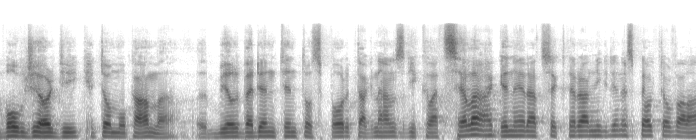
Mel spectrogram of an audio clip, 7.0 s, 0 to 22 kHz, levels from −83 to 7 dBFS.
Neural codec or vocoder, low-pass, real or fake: codec, 16 kHz in and 24 kHz out, 0.6 kbps, FocalCodec, streaming, 4096 codes; 10.8 kHz; fake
